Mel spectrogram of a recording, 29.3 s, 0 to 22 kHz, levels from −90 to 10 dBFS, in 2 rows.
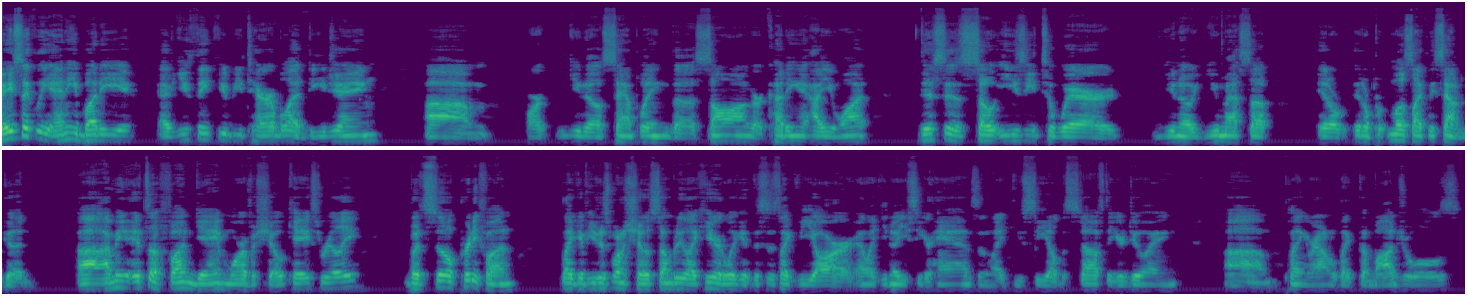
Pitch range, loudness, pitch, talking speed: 95-115 Hz, -29 LUFS, 105 Hz, 200 wpm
